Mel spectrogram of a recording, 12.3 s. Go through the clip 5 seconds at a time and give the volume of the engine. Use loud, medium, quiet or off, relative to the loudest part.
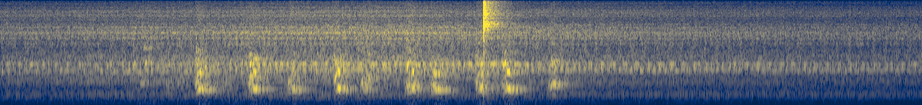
loud, loud, medium.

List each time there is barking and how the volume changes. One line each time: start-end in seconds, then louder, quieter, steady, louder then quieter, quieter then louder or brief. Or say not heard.
1.9-7.5 steady.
